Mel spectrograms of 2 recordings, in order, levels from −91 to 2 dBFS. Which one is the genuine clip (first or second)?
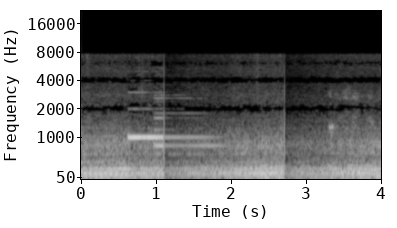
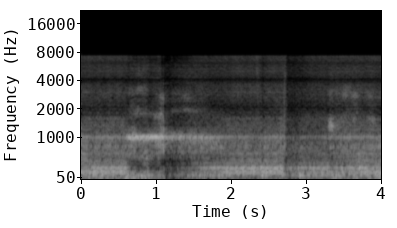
first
